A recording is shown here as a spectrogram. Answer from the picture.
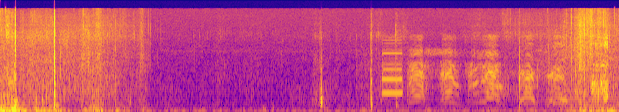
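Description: Handheld two-way radio sounding a call: a short electronic beep about four seconds in, then a warbling, chirping call signal for nearly two seconds. Before it, wind and handling noise on the microphone with a few clicks.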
